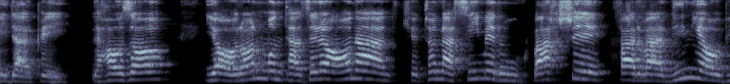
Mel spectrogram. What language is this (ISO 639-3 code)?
fas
